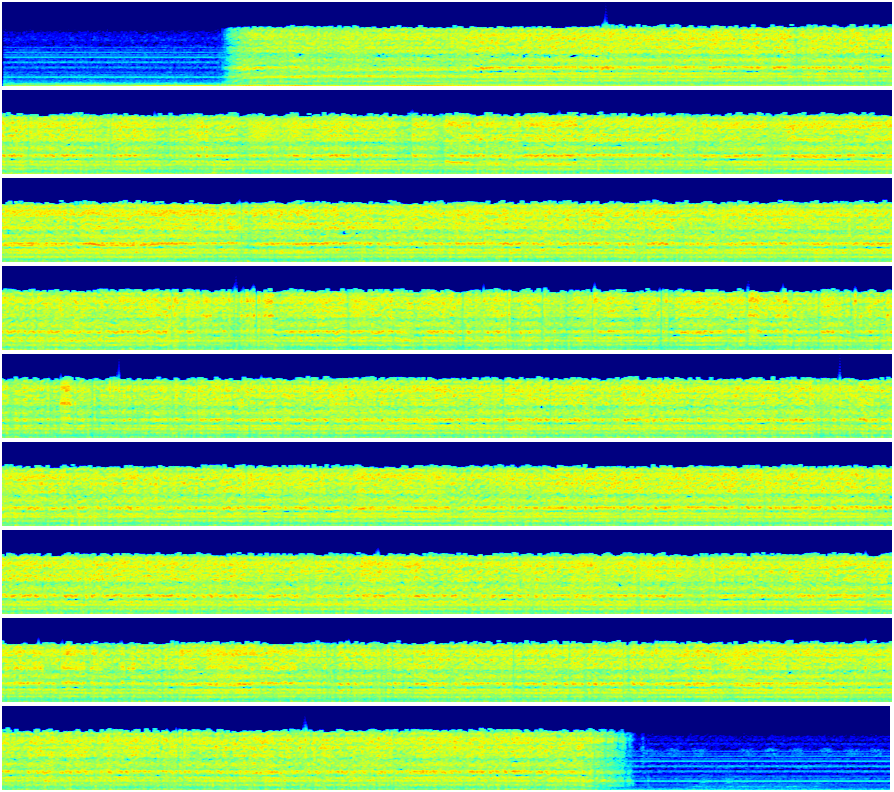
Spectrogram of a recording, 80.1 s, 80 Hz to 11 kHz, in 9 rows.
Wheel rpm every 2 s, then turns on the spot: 10, 100, 210, 230, 230, 230, 230, 220, 220, 220, 220, 230, 220, 220, 230, 230, 230, 230, 230, 220, 220, 220, 220, 220, 210, 220, 230, 230, 220, 220, 220, 230, 230, 230, 230, 220, 230, 210, 180, 0.
none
